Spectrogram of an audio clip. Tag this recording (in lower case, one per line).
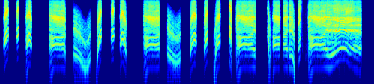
musical instrument
music
scratching (performance technique)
